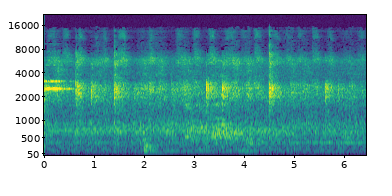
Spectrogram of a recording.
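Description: Chalk writing on a chalkboard: short scratchy strokes and taps at an uneven pace, with a brief high squeak of the chalk right at the start.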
